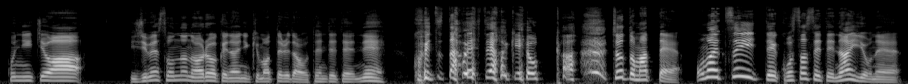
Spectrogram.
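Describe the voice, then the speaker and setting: A woman talks through a game she is playing, reading its text aloud in a bright, tense voice. Her pitch swings widely, from low murmurs to sudden high squeals. The close mic sounds dry, with no room around her. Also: sing-song, fast talker, smooth, dry recording. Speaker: game streamer. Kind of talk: let's play commentary.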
